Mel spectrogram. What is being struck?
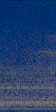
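Nothing is struck.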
